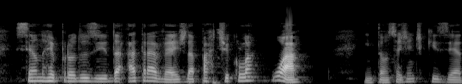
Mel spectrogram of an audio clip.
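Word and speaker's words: は: O nosso próximo ponto gramatical será a partícula wa, que é escrito com hiragana ha, mas a gente vai pronunciar como wa ou ua, né?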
